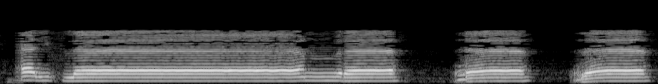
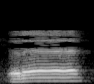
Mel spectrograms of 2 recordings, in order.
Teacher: الف لام را، ده هيقللها ورش · Term: التقليل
